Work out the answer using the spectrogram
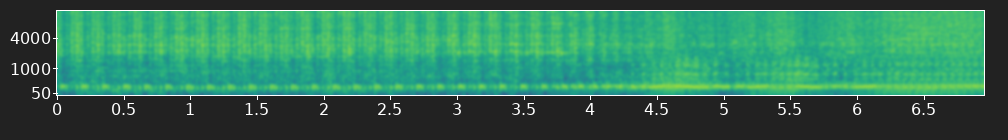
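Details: Mitsubishi L300 FB diesel after hard-starting repair (fuel pump replaced, wiring, starter, alternator, ignition switch fixed): even diesel clatter settling to steady idle, then smooth rev without misses; starts and runs properly.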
